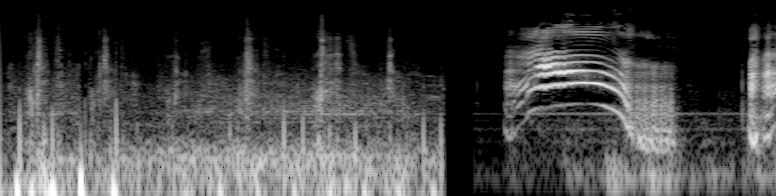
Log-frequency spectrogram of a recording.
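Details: Cat meowing to express emotion, live sound: after a stretch of clattering, rumbling background noise comes one loud, drawn-out meow that rises and then falls over about two seconds, followed by the start of another meow cut off at the end.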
